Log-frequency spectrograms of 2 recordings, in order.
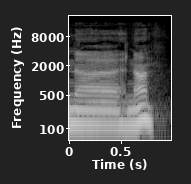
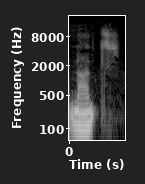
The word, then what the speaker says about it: Nantes: Yeah, actually, I met him in Nantes. Yeah. Yeah. Well, if you speak French, the S is silent. It's not Nantes. N-A-N-T-E-S.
